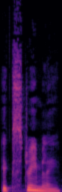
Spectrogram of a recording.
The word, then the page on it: extremely: American English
